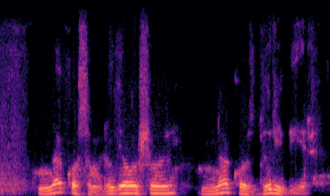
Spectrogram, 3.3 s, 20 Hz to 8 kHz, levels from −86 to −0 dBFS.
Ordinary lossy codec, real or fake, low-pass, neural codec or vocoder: Opus, 16 kbps; fake; 7.2 kHz; vocoder, 44.1 kHz, 128 mel bands, Pupu-Vocoder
